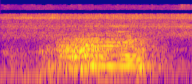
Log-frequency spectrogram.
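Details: Cattle in a breeding pen where a calf has been born: one sustained, rich, harmonic moo rises and holds for about a second before fading, with steady background hum.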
